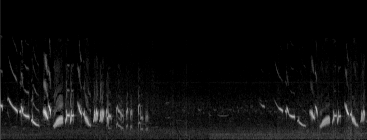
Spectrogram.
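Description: A Chestnut-collared Longspur sings two bright, tumbling phrases of sweet, warbled notes, separated by a brief pause, clear against a quiet background.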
